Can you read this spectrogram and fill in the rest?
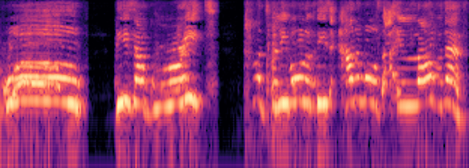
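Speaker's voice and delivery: high, loud whoa of delight; excited [name]. Acted. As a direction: cheer like a kid seeing gifts. [name] thrilled by animals.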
